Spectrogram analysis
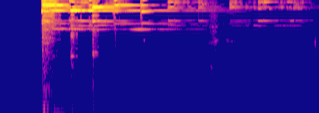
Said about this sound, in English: On that note, where's our wind chimes to segue?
